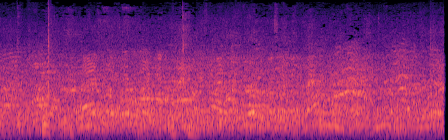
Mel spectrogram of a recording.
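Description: A crowd chatters and cheers loudly in a large echoing gym.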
